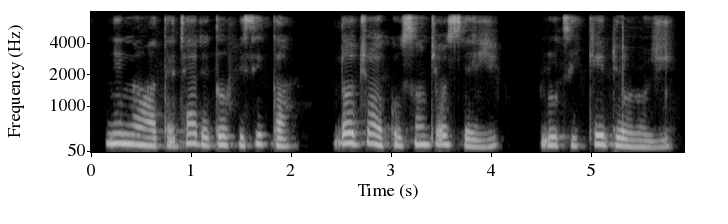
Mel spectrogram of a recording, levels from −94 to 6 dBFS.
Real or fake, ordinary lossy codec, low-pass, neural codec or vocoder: fake; none; 7.2 kHz; codec, 44.1 kHz, 2.6 kbps, SNAC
